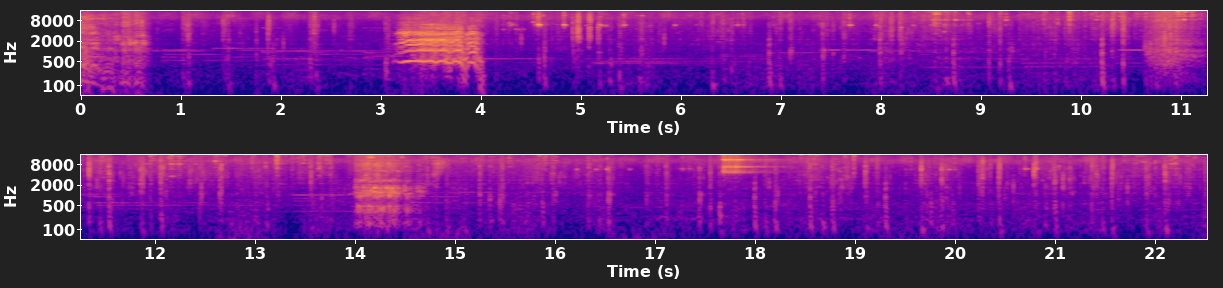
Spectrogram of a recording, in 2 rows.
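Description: Horse hooves clip-clop steadily in Kingdom Come Deliverance 2, with several loud neighing bursts cutting in over the continuous hoofbeats and quieter game ambience.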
